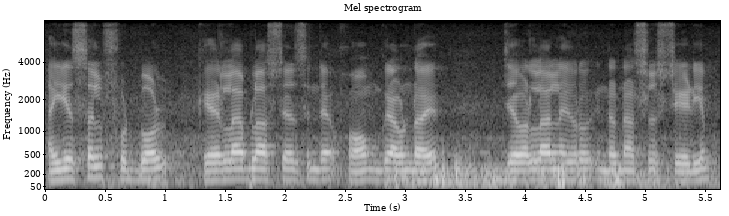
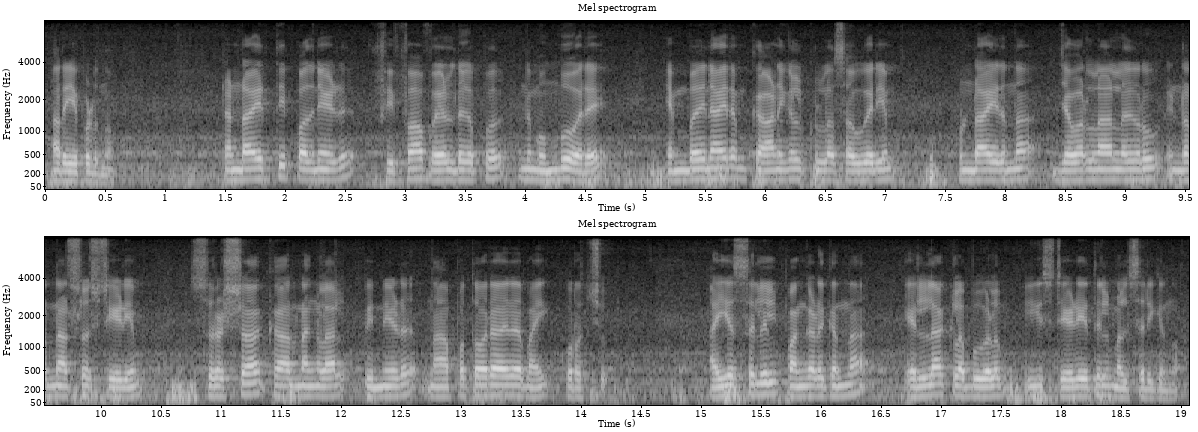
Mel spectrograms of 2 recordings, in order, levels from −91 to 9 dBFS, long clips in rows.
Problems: none marked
